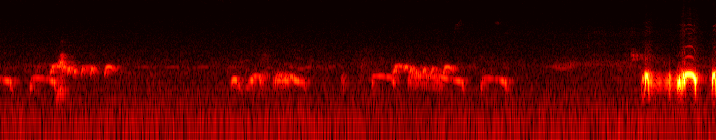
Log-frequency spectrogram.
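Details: Decoy spotted dove cooing to call in wild doves: gentle hooted phrases in grouped bursts with pauses, ending in a loud, close burst of deeper coos.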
